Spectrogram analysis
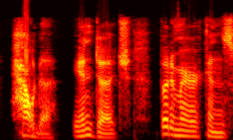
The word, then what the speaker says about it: Gouda: Let's Let's go to Holland and try a three-year-old aged Gouda cheese, which is pronounced howa in Dutch, but Americans call it Gouda, and that's fine.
